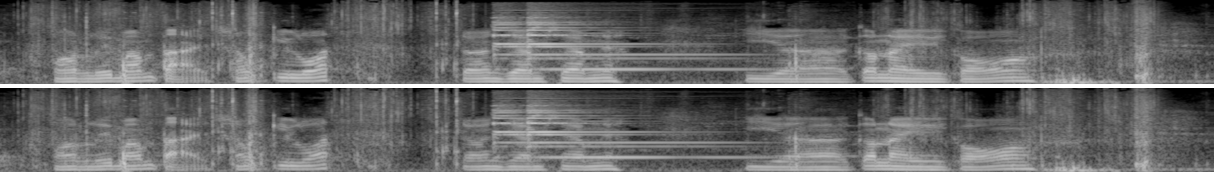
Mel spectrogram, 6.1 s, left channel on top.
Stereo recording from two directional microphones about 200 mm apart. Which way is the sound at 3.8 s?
15° left (ahead or behind).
